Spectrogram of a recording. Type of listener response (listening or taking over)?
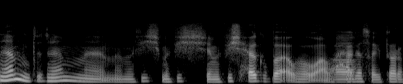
listening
